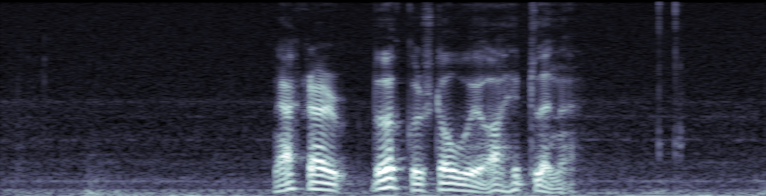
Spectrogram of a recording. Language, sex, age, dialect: Faroese, male, 36-60, Suðurstreymoy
